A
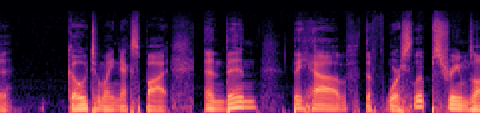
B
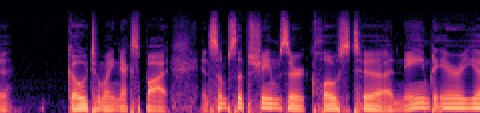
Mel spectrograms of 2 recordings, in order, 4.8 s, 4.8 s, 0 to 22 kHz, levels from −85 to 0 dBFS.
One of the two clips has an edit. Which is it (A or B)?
A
